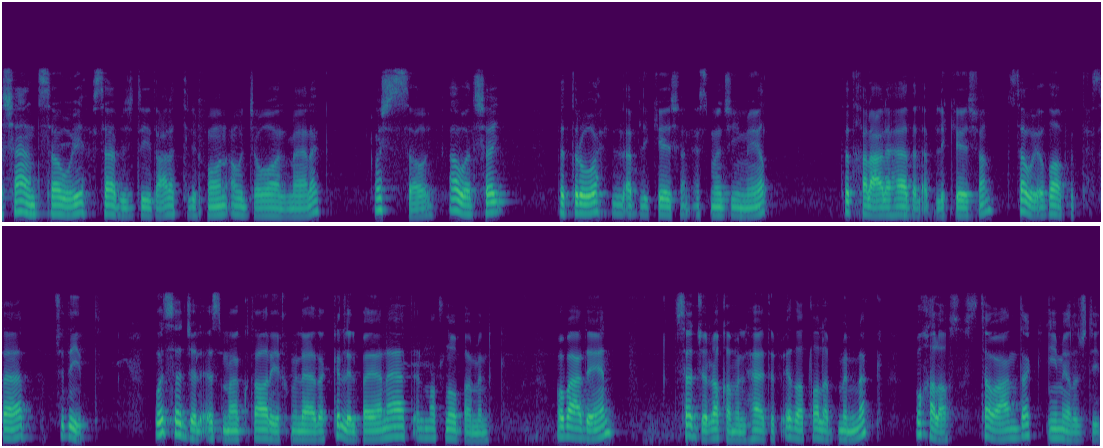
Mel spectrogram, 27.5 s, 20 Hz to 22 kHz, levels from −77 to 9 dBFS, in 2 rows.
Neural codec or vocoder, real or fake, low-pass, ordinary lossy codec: none; real; 7.2 kHz; none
